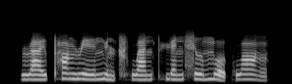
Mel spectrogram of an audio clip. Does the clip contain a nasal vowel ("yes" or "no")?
no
